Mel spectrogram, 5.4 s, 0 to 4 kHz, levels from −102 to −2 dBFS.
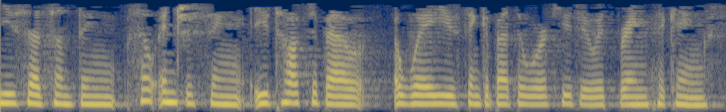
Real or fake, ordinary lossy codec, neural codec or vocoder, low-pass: real; MP3, 16 kbps; none; 3.6 kHz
